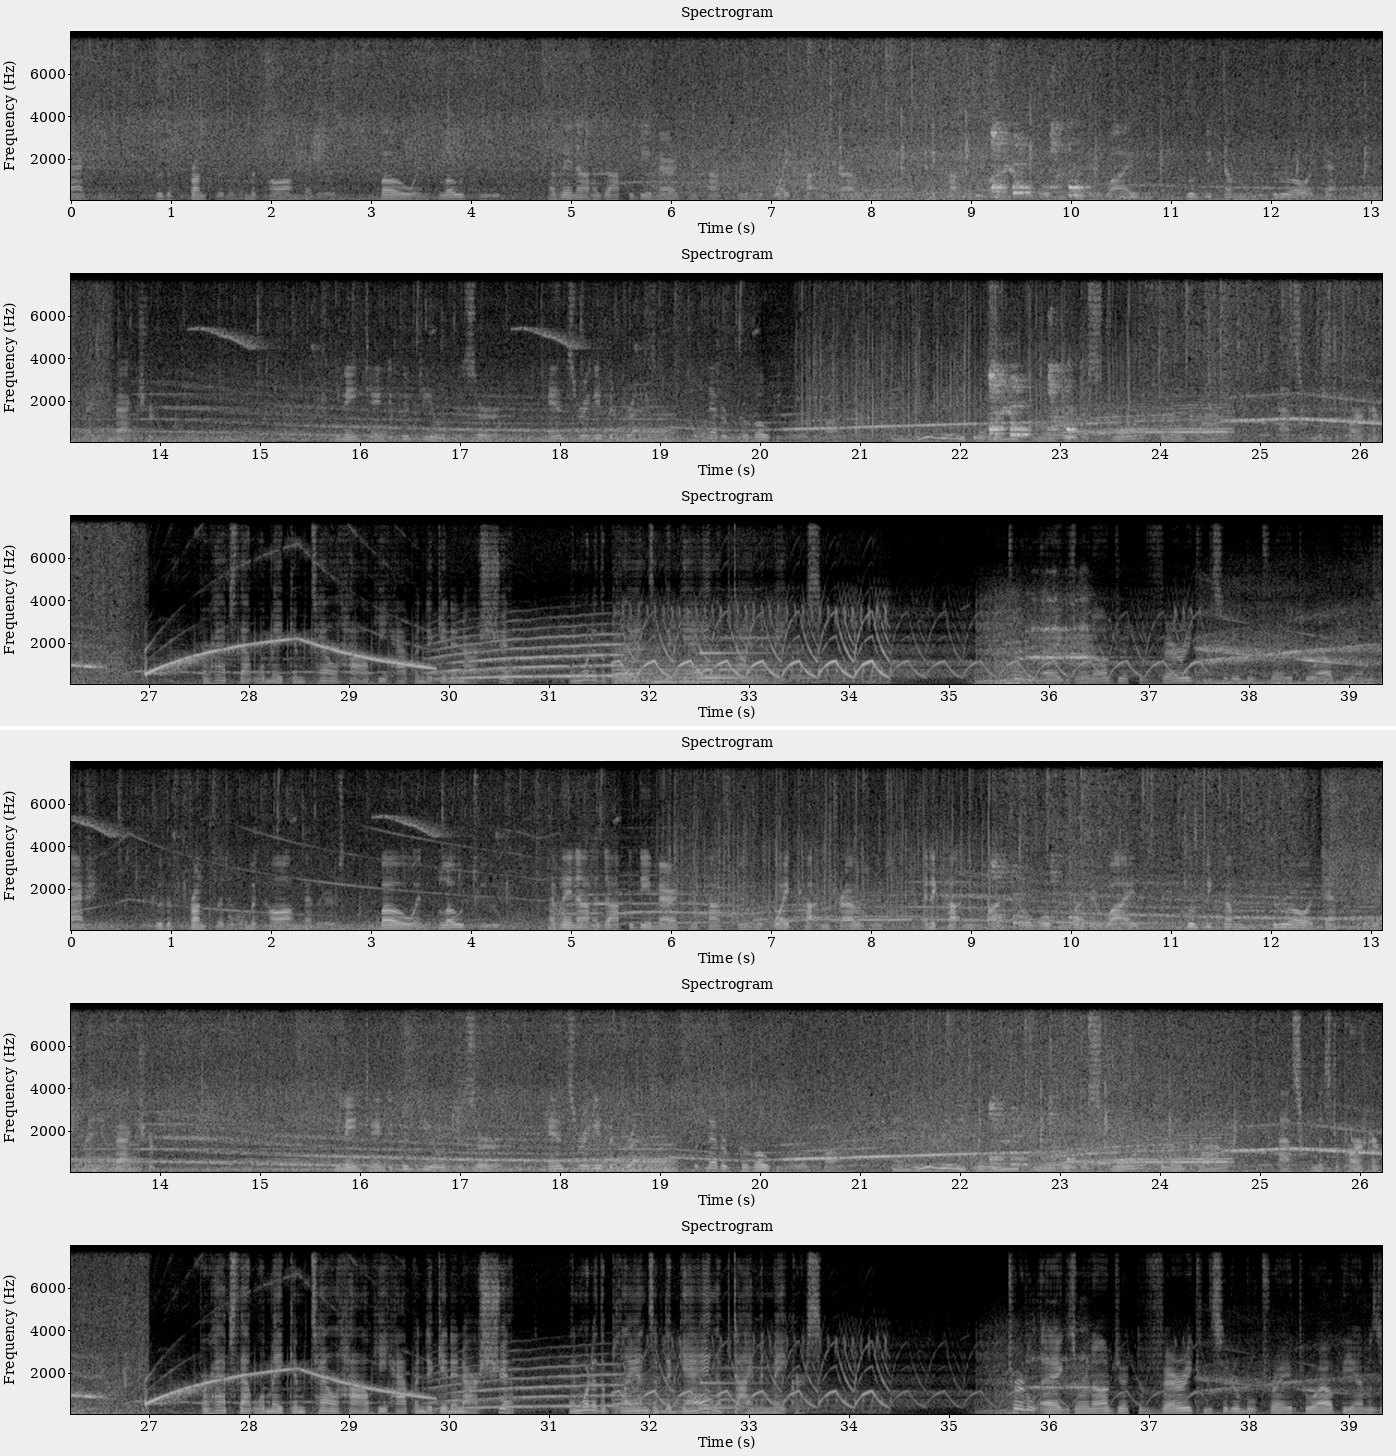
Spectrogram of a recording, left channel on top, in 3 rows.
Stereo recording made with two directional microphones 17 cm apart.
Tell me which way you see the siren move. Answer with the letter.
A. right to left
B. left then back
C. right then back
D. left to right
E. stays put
A.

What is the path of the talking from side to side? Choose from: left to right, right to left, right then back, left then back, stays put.
stays put.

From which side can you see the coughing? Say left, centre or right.
left.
